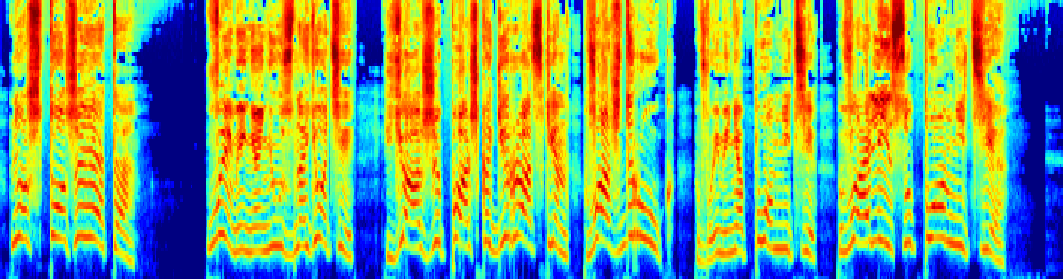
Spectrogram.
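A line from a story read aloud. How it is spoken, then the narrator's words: Frantic shouting. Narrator (Russian): кричал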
